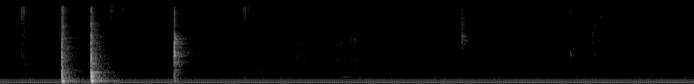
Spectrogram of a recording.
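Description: Three sharp plastic clicks as the flip-top cap of a squeeze bottle of sauce is snapped open, followed by a few faint handling ticks, over a steady low hum.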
